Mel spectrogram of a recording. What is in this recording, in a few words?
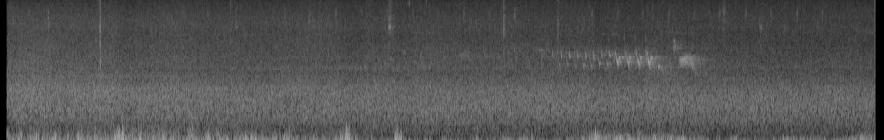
Light breeze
